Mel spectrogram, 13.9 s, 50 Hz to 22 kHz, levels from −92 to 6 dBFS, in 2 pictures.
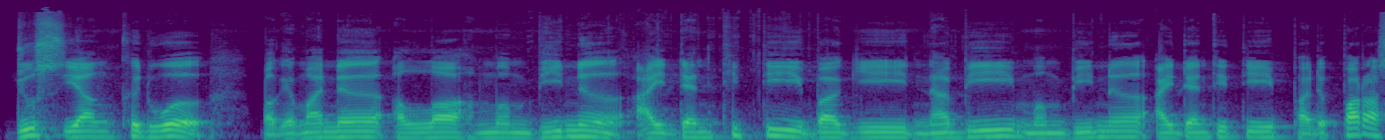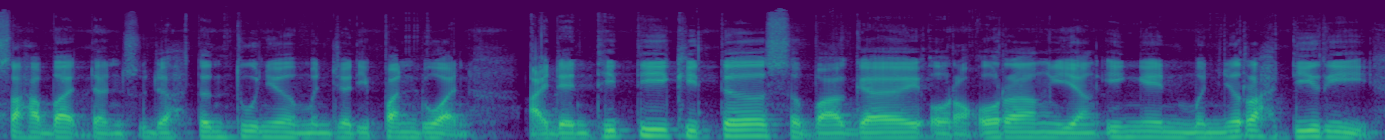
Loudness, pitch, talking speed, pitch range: -29 LUFS, 110 Hz, 115 wpm, 105-125 Hz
